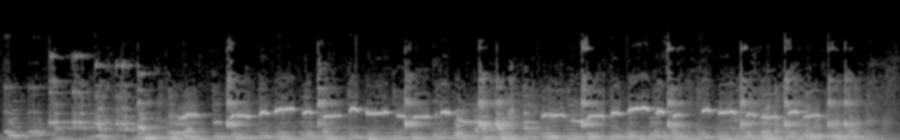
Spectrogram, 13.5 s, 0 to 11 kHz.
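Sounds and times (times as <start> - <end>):
steady instrumental backing music: 0.0 - 13.4
person whistling a bright bouncy melody: 2.5 - 12.6
laughter: 10.9 - 13.3.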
